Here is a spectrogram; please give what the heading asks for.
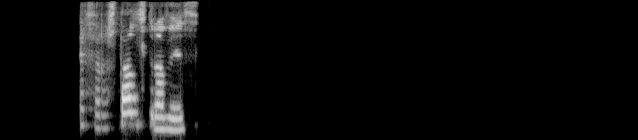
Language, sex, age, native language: Icelandic, female, 10, Icelandic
